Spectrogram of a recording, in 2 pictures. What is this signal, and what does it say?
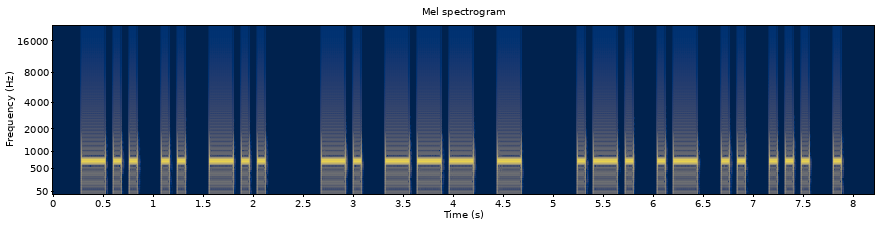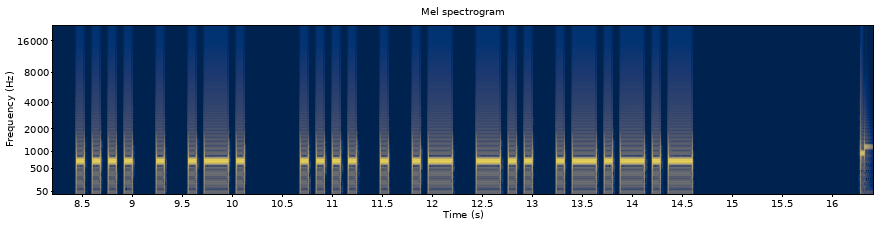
Morse code, heard as a keyed tone, about 15 wpm, 700 Hz. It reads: DID NOT RAISE HER HEAD.
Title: Sentences from Top 1400 Words 15wpm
